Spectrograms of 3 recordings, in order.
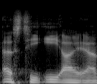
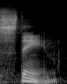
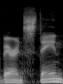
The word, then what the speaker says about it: Berenstain: So most people, when asked, I think 85% of people will say it's STEIN, the way you would normally spell that last name, but it was Stain, right?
